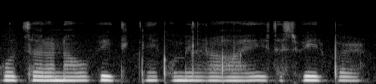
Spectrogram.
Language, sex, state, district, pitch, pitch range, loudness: Hindi, female, Arunachal Pradesh, Papum Pare, 185 Hz, 180-185 Hz, -16 LUFS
